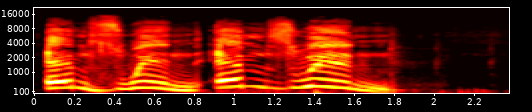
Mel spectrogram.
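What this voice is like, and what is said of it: Poor impression of baseball announcer. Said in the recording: “It was the old Harry Carey. ... That was a terrible impression of dead Harry Carey. ... it kind of sounded like a mix between the Cubs and the Yankee, you know, the Yankee guy.”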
